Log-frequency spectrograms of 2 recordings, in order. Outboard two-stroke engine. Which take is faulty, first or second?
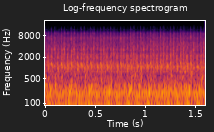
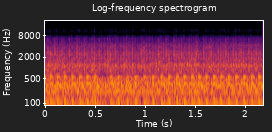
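second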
